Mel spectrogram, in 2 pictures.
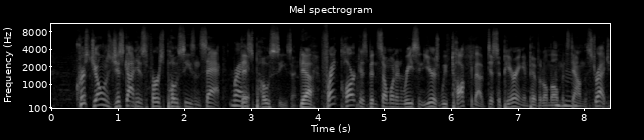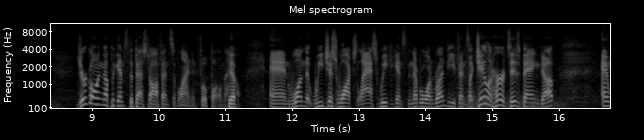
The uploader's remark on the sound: from Radio Row in Arizona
